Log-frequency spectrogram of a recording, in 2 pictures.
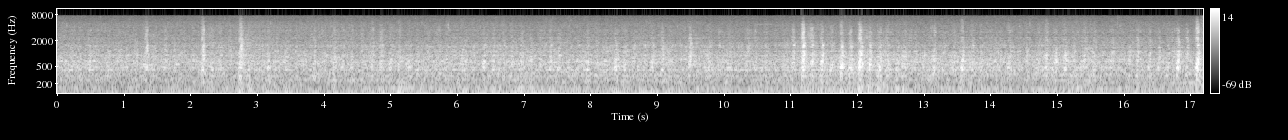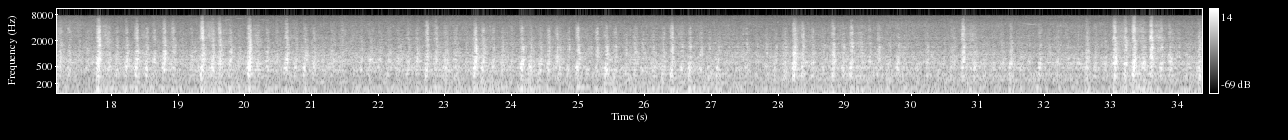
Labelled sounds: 10.5	10.8	vessel noise, 4.7 to 4.8 kHz
31.7	31.9	vessel noise, 4.7 to 4.9 kHz

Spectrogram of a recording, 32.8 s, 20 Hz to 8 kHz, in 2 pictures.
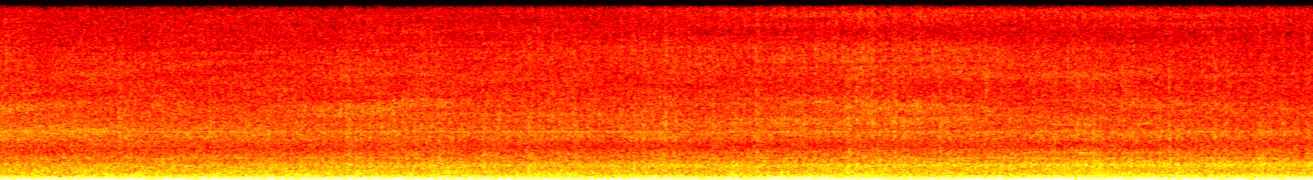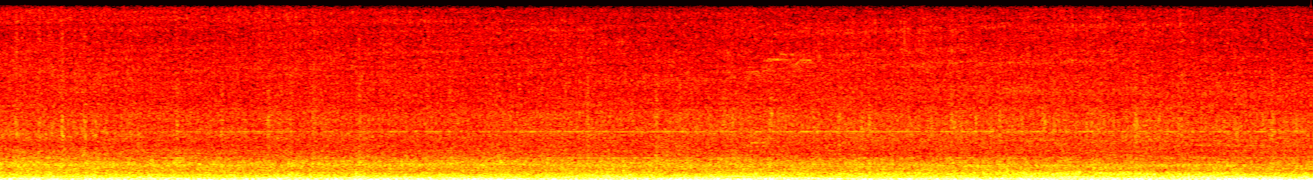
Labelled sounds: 25.9	26.6	killer whale, 4.7 to 5.6 kHz

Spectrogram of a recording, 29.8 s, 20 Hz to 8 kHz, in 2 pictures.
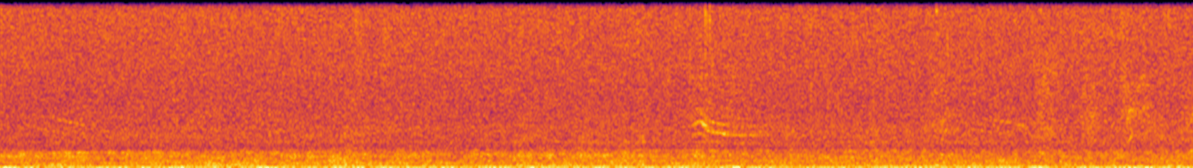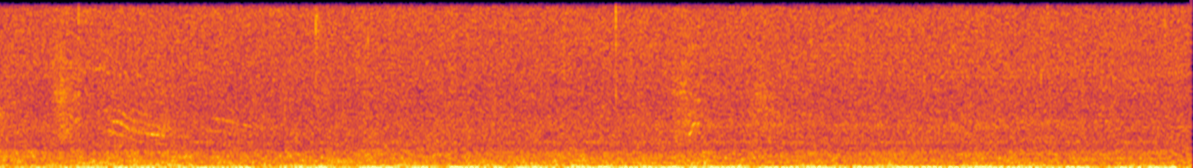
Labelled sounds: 8.6	9.4	killer whale, Bigg's (transient), 0.90 to 3.8 kHz
16.2	17.0	killer whale, Bigg's (transient), 1.1 to 2.8 kHz

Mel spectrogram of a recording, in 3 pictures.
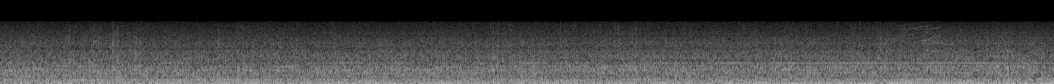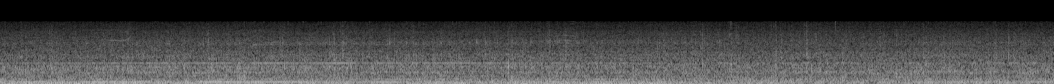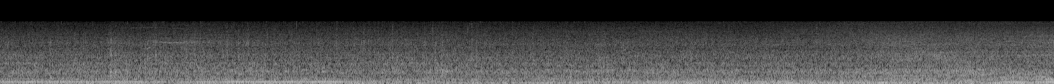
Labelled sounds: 22.4	23.2	killer whale, 1.3 to 4.3 kHz

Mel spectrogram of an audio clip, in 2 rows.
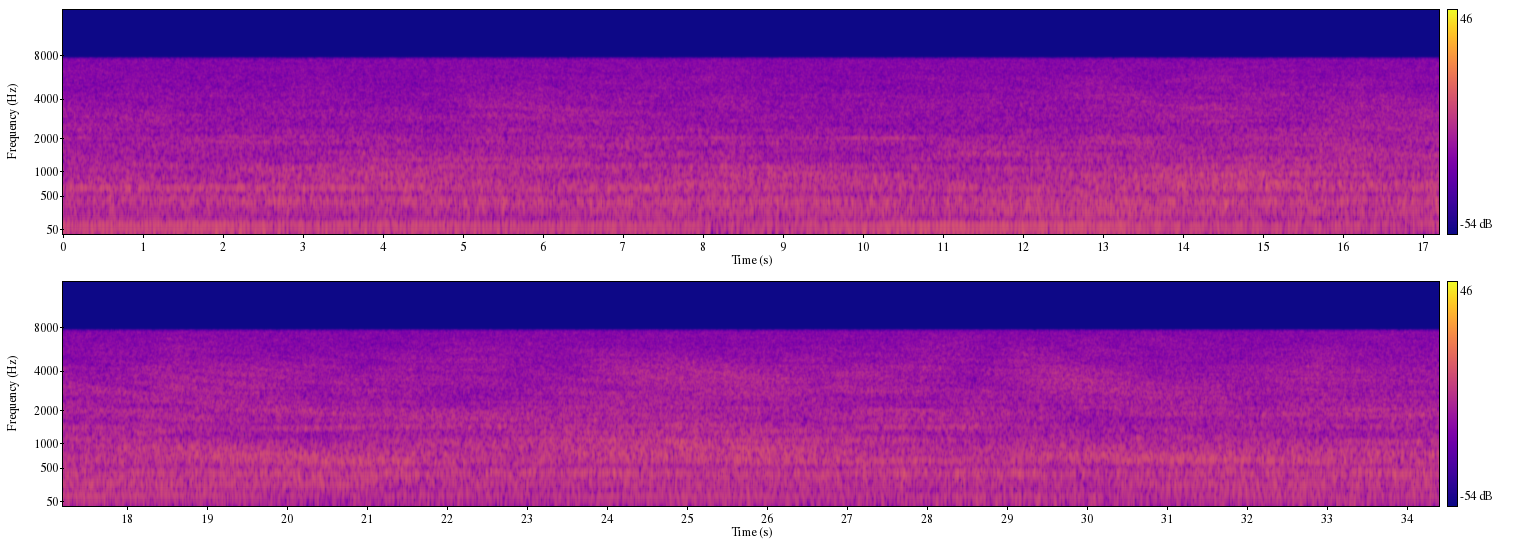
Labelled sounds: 5.9	6.1	vessel noise, 3.2 to 3.5 kHz

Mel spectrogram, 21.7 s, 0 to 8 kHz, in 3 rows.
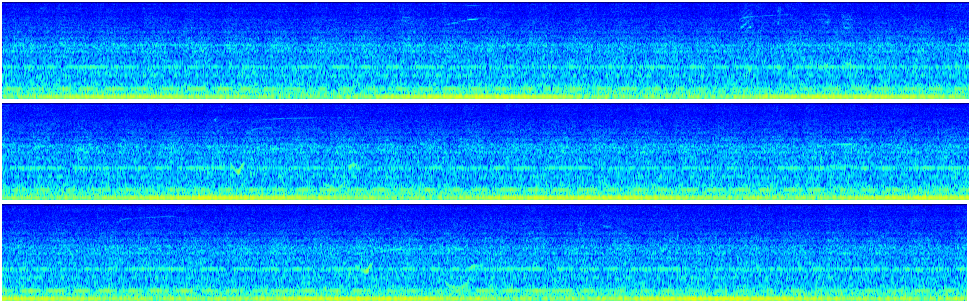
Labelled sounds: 5.5	5.9	killer whale, southern resident, 4.8 to 5.3 kHz
9.2	9.7	killer whale, southern resident, 4.7 to 5.0 kHz

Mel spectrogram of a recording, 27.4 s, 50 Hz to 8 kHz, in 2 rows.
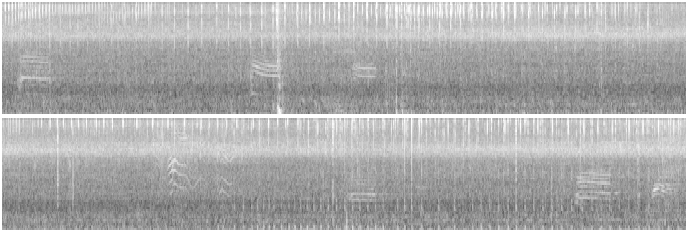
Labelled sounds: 0.4	0.9	killer whale, southern resident, 0.91 to 2.0 kHz
5.0	5.5	killer whale, southern resident, 1.2 to 1.5 kHz
7.1	7.5	killer whale, southern resident, 0.98 to 1.4 kHz
20.8	21.2	killer whale, southern resident, 0.91 to 0.98 kHz
25.5	25.8	killer whale, southern resident, 0.98 to 1.1 kHz

